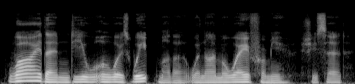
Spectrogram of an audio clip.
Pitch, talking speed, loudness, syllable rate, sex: 110 Hz, 255 wpm, -17 LUFS, 5.7 syllables/s, male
